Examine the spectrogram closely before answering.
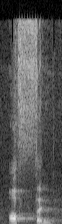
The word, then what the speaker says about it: often: Again, silent letter, silent T. There are many words in the English language that have silent letters on them. There is a video coming soon where I'll talk about many more of them, but today we're going to talk about this one. Often, 2 syllables.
